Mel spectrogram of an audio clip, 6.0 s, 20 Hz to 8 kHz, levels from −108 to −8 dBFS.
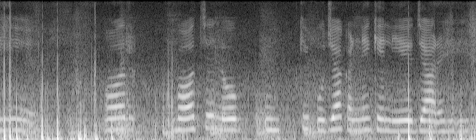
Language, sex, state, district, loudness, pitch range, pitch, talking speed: Hindi, female, Madhya Pradesh, Dhar, -22 LUFS, 225-240 Hz, 235 Hz, 110 wpm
